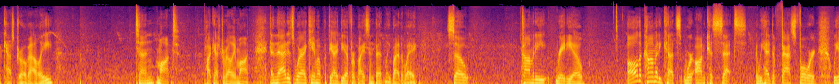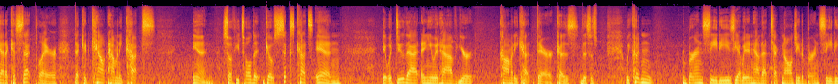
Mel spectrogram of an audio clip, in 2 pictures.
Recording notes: podcasts live from Cafe Anyway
